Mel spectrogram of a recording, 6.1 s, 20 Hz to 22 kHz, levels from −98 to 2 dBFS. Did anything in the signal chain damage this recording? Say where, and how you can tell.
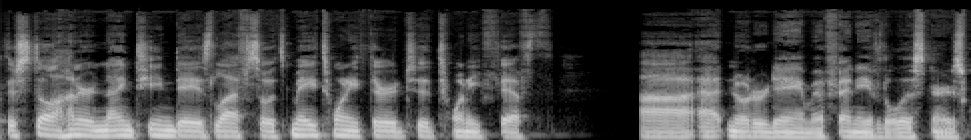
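No, nothing in this speech recording shows damage from the signal chain. No stage, from the wiring and converter through to storage and playback, leaves an audible mark on the sound.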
